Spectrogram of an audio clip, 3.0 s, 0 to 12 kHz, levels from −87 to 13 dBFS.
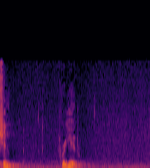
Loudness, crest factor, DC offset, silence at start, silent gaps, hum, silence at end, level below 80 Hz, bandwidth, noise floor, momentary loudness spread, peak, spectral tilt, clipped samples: -31 LUFS; 20 dB; under 0.1%; 0 s; none; none; 0 s; -56 dBFS; 8 kHz; -50 dBFS; 23 LU; -14 dBFS; -5 dB/octave; under 0.1%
